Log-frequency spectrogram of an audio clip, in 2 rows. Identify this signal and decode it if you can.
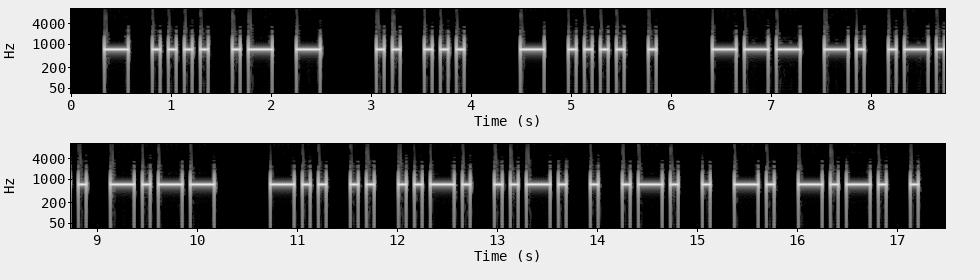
Morse code, heard as a keyed tone, about 14 wpm, 700 Hz. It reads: THAT IS THE ONLY DIFFERENCE
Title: Sentences from Top 800 Words 15wpm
